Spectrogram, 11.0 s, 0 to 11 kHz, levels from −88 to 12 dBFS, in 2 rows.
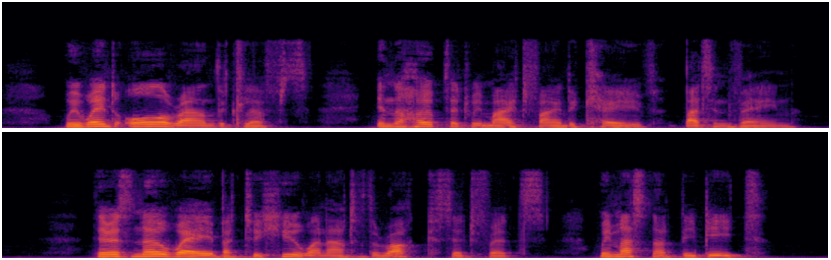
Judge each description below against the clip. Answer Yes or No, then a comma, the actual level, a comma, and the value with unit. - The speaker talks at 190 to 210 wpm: Yes, average, 200 wpm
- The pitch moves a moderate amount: Yes, average, 3.2 semitones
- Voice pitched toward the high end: No, low, 135 Hz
